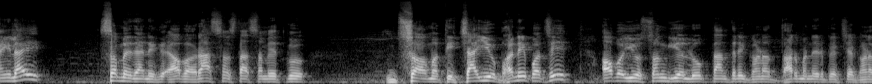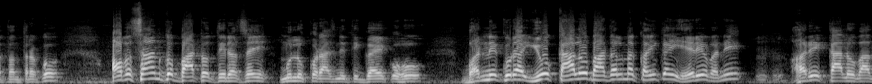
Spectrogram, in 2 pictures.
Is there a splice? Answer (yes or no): no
